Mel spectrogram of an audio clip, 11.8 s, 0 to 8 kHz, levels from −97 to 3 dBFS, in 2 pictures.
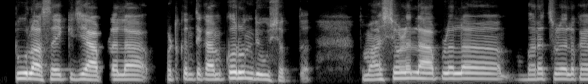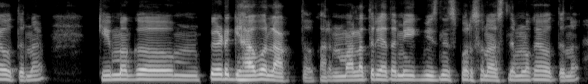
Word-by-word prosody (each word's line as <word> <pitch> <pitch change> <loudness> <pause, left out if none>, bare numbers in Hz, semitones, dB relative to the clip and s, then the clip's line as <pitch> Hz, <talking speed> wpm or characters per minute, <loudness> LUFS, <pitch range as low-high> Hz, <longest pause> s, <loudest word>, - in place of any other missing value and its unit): Tool 200 0 +8
असा 175 -1 +4
आहे, 175 - +2
की 175 - -8
जे 180 +2 +2
आपल्याला 165 +1 +3 0.2
पटकन 175 +2 -4
ते 185 - -1
काम 170 0 +2
करून 215 -1 +7
देऊ 175 -2 +2
शकतं. 130 -3 -10
तर - - -21
मग 165 - -2
अशा 175 +4 0
वेळेला 210 0 +4
आपल्याला 195 0 +3 0.6
बऱ्याच 185 +2 -4
वेळेला 180 -1 0
काय 175 0 -4
होतं 145 -4 -5
ना, 155 - -8 0.6
की 160 0 -5
मग 165 0 -3
अ, 165 -1 +1 0.4
पेड 180 0 +2
घ्यावं 160 +1 +1
लागतं. 125 -5 -5
कारण 130 +1 -11
मला 145 +1 -2
तरी 165 0 -3
आता 155 0 -4
मी 160 0 -2
एक 155 0 -7
बिझनेस 155 0 -5
पर्सन 155 0 -7
असल्यामुळं 145 +2 -6
काय 160 - -5
होतं 140 -3 -7
ना, 140 - -9
165 Hz, 205 wpm, -22 LUFS, 155-180 Hz, 0.6 s, Tool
